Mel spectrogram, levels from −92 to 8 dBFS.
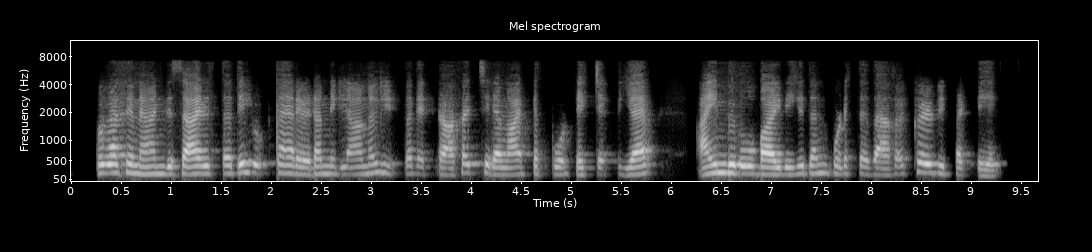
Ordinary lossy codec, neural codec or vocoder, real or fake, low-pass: AAC, 64 kbps; codec, 16 kHz, 0.5 kbps, X-Codec, HuBERT features, trained on general audio; fake; 7.2 kHz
